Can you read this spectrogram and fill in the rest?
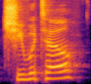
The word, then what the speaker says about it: Chiwetel: Chiwetel. – Ooh, dang it. Say it. Mufasa. Mufasa. Chiwetel. This is how I've heard it pronounced, so sorry if it's incorrect. But Chiwetel Ejiofor.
